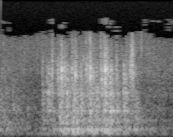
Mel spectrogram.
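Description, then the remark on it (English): A locked door's handle is jiggled and rattled against the lock, a quick cluster of clattering clicks lasting about a second, with no voices. “Here, let me try that door.”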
